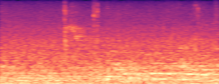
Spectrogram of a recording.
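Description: Faint chewing of a mouthful of food over a low background, with a couple of short, faint high chirps.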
